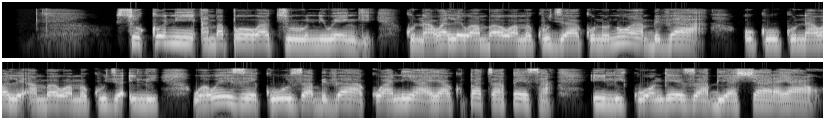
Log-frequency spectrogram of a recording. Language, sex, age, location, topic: Swahili, male, 25-35, Nakuru, finance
